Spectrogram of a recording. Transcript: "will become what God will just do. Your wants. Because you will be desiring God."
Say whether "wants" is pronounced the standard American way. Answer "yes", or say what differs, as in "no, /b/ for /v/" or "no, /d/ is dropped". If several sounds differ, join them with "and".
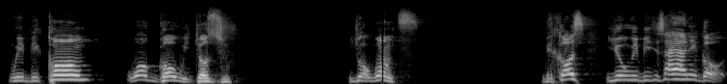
no, /s/ is dropped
